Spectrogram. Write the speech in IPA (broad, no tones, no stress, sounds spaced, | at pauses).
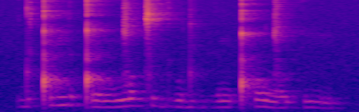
d ə ǃ y j ə ǃ ø ŋ ŋ͡ǀ o ǀ i ɡʱ u d y bʱ ø ŋ ǃʰ o ŋ͡ǀ u h i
